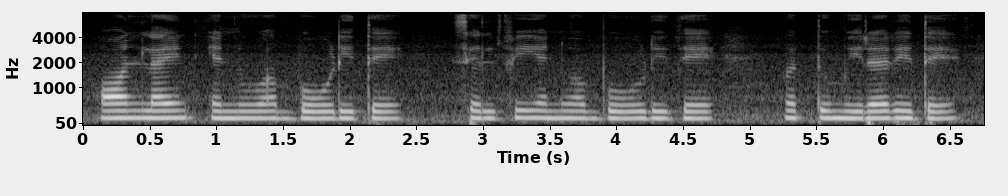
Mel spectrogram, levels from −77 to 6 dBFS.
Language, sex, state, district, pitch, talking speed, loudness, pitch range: Kannada, female, Karnataka, Koppal, 185 Hz, 95 wpm, -15 LUFS, 180-190 Hz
